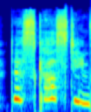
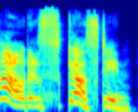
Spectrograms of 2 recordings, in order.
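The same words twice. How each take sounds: First: High, soft, tearful repeat; sobbing echo. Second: Disgusted. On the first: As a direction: echo it hurt, with a sob. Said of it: "said Echo with a sob". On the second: Narcissus rejects the pig nymph. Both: A narrator's reading.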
